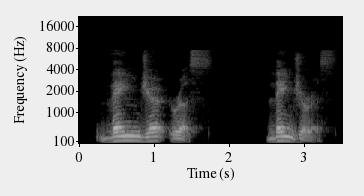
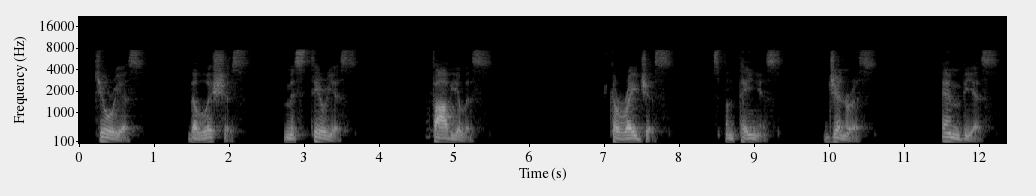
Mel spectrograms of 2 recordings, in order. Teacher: No se dice dangerous o dangerous porque la O es muda y la U está pronunciándose como una schwa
